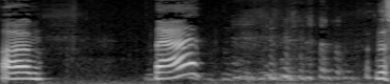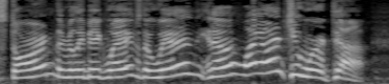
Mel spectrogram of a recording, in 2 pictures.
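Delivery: teasing imitation of disbelieving followers; incredulous disciple. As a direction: play the baffled disciple pointing at the storm. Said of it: "Just go".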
